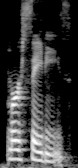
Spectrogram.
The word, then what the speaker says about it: Mercedes: So in the US they say Mercedes. Mercedes. American and British versions I believe are the same for this brand name.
